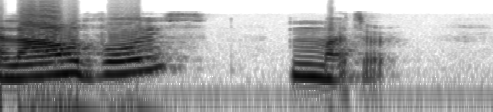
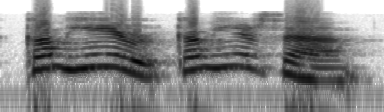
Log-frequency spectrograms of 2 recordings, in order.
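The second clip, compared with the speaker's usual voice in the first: mock shout across the playground; 6 semitones higher than usual. Teacher acting Fred calling Sam across the playground, raised mock shout. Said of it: "Fred shouted".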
